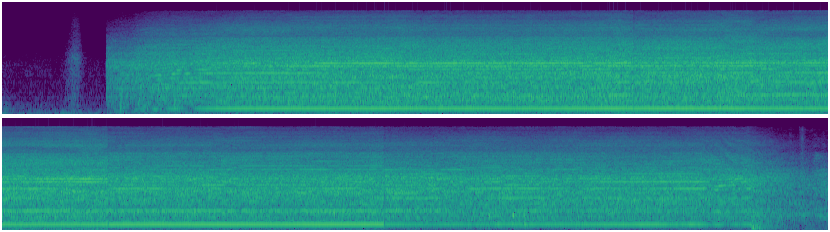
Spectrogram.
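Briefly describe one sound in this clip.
A heat gun blows with a loud, steady roar and hum.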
